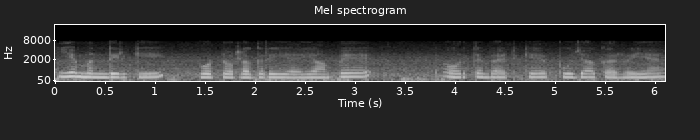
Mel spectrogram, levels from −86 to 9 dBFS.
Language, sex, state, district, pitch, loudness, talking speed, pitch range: Hindi, female, Uttar Pradesh, Hamirpur, 210 Hz, -24 LUFS, 135 wpm, 200-220 Hz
